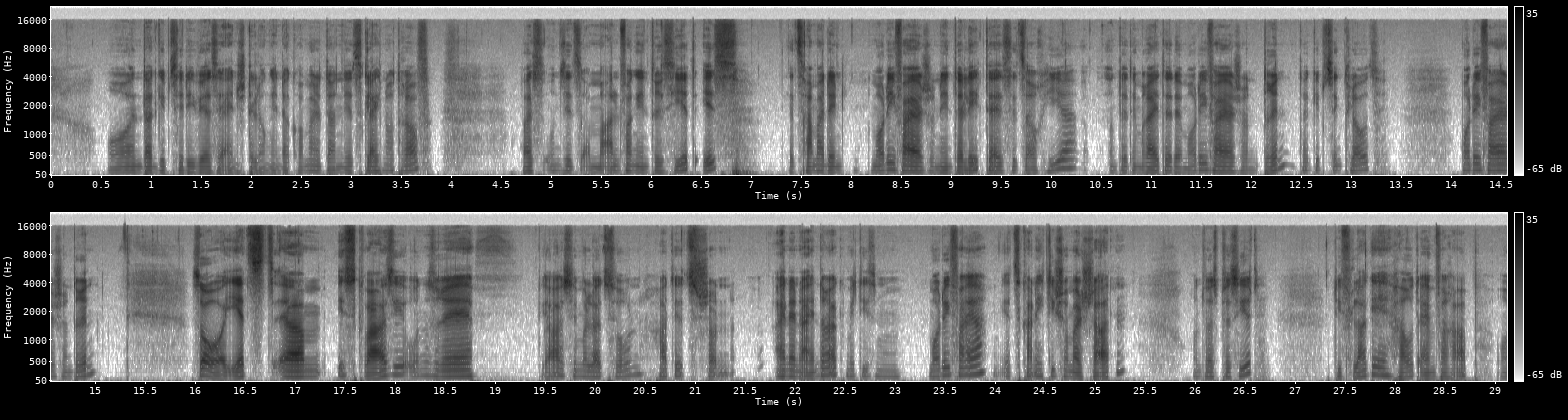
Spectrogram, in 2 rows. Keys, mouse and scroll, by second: 5.5-9.6 middle drag, 10.4-17.1 drag, 16.7-22.0 middle drag, 24.9 alt+a, 25.9-29.1 middle drag.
